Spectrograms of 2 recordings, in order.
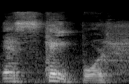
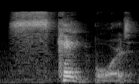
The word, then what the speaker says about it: skateboard: what they do is they try to add a vowel sound before it so they say s school or a skateboard or s start okay now mind you my dear friends in English we say school skateboard and start so I know one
